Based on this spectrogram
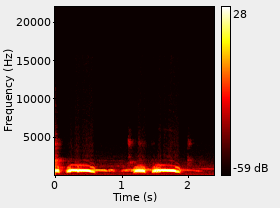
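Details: Decoy spotted dove calling to lure wild doves: two loud, low cooing phrases, each a short coo followed by a long, slightly falling coo with a soft trailing tail.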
